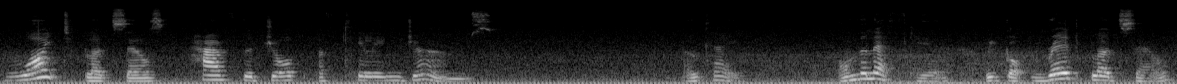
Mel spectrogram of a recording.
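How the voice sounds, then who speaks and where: A woman's voice: fairly low pitch, lively intonation, takes it slowly, darkish tone, slight background noise, poor audio. A woman reading a children's book aloud as a lesson, explaining as she goes with chatty asides and stressing key words.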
